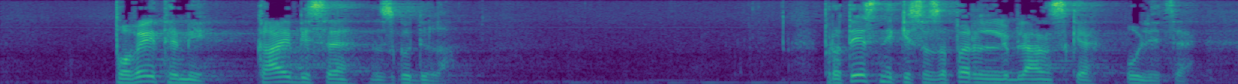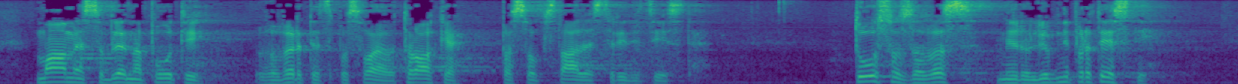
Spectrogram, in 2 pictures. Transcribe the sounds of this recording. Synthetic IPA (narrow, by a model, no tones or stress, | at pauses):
pɔʋɛjt̪ɛmikajbisɛzɡɔd̪ilɔ | pɾɔt̪eːst̪nikisɔzapəɾlilʲjubljaːnskɛuːlit̪sɛmaːmɛsɔblɛnapoːt̪iʋəʋəɾt̪ɛt̪spɔsʋɔːjɛɔt̪ɾɔːkɛpasɔːpst̪aːlɛsɾeːd̪it̪seːst̪ɛ̥ | t̪oːsɔzaʋasmiɾɔljuːbnipɾɔt̪eːst̪i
